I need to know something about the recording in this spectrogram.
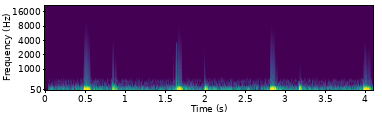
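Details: Normal heart sounds recorded with a Stemoscope over the pulmonary area: regular paired lub-dub beats at about 52 per minute.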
